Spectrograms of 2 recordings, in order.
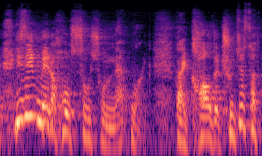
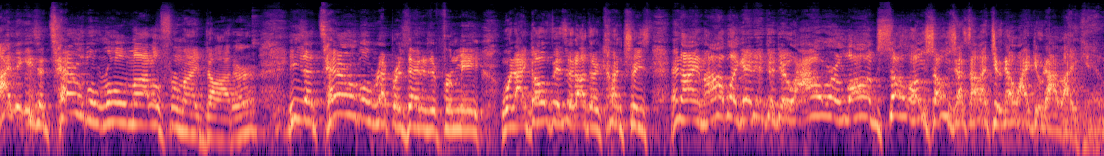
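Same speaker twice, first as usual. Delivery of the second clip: high, insistent declaration; indignant rant; 6 semitones higher than usual. Real, not acted. Comic tells the audience he dislikes the politician, indignant high rant. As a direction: press each complaint home in a raised pitch.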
